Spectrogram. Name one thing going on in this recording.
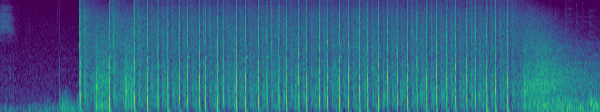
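A rifle fires rapidly in a long burst outdoors.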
